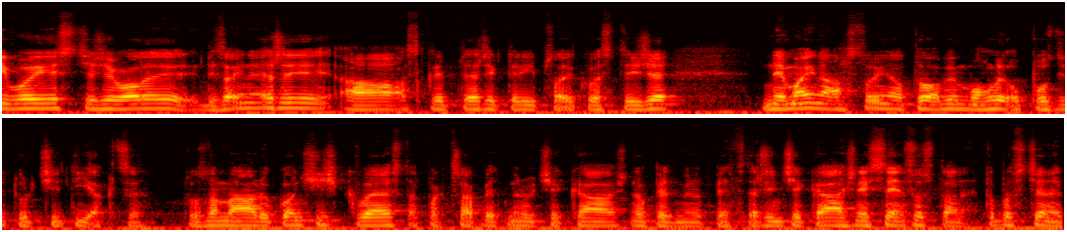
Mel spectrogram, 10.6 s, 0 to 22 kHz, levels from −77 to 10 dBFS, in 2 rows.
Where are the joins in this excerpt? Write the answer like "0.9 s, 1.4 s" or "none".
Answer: none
